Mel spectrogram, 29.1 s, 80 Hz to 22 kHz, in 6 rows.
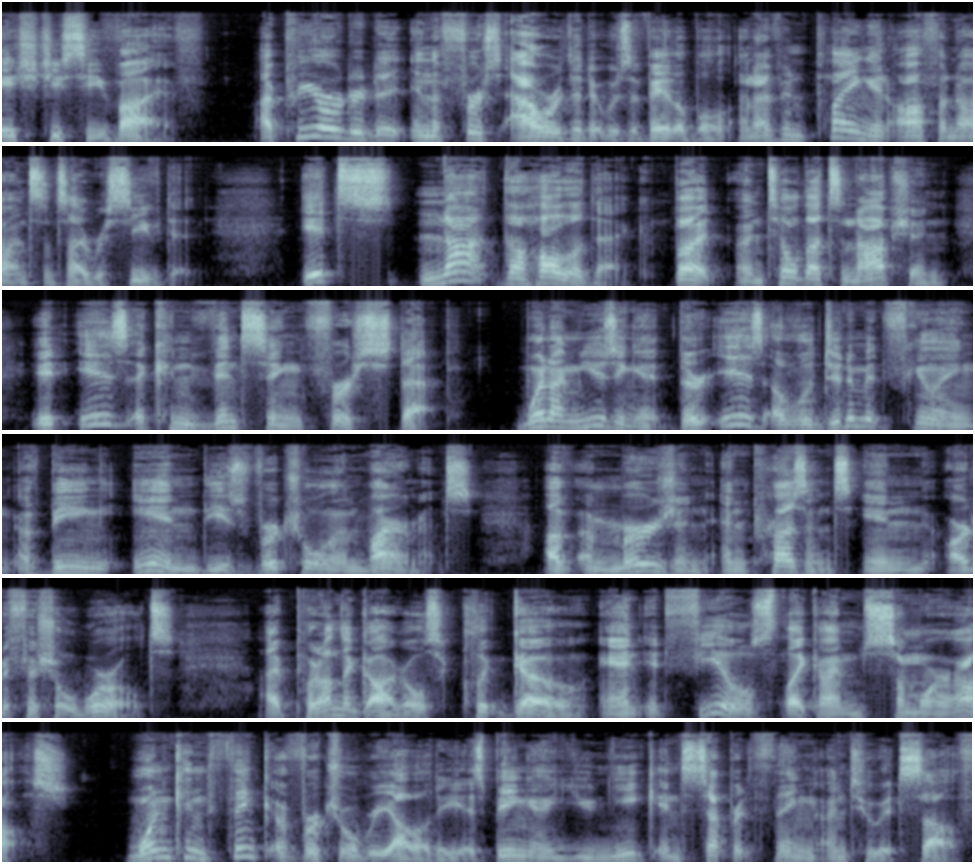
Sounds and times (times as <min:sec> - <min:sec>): Speech: 0:00.0 - 0:29.1.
